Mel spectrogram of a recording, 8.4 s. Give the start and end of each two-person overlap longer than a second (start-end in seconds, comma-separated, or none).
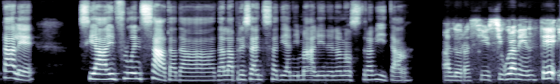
none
